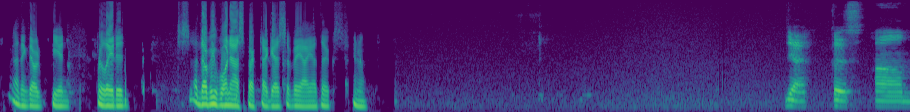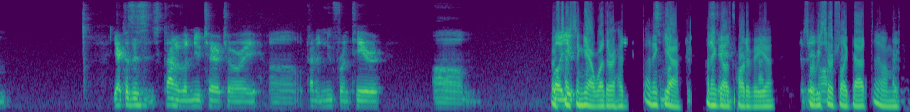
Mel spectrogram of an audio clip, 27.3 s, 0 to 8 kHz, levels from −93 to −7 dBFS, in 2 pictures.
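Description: From 0.0 to 2.11 s, background gated by the echo canceller: the room sound dips by up to about 34 dB, around 0.7 s in total, while far-end audio plays. From 0.99 to 2.38 s, an echo leak adds a copy of the speech delayed by 407 ms, roughly 15 dB down, likely from incomplete echo cancellation. It recurs from 3.51 to 4.35 s. Gating returns from 4.94 to 5.91 s, dipping about 35 dB, with a fainter echo, roughly 25 dB down, from 5.16 to 5.97 s. From 22.8 to 27.04 s, speech suppressed in double talk cuts the talker by as much as roughly 40 dB, about 3 s altogether, likely because the canceller confused overlapping speech with echo. A brief echo fragment falls at 24.64 to 24.70 s.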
